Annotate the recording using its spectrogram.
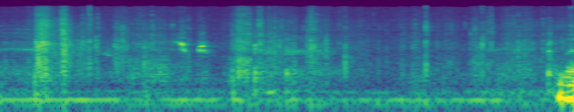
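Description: Faint crinkling and rustling of the paper table cover under a patient's head as a chiropractor's hands hold and gently press her neck, a few soft rustles scattered through, over a faint steady hum.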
